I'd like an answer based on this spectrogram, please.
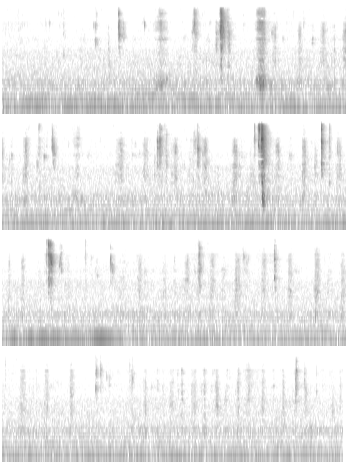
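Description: Faint eating sounds: chewing and slurping of cold noodles and seafood pancake, with scattered sharp clicks and smacks, the loudest about twelve seconds in.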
